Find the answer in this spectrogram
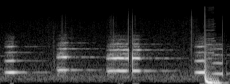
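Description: Background electronic music in a sparse break: a few held melody notes without bass or drums, with the heavy bass and beat coming back right at the end.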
